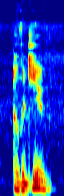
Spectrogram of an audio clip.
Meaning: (adjective) Late; especially, past a deadline or too late to fulfill a need; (noun) A borrowed item (such as a library book) that has not been returned on time
- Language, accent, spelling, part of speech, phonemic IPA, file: English, Southern England, overdue, adjective / noun, /ˌəʊ.vəˈdju/, LL-Q1860 (eng)-overdue.wav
